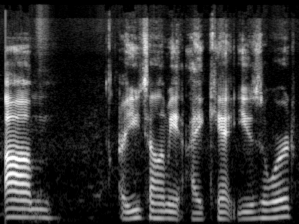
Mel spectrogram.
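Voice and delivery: normal talking voice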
